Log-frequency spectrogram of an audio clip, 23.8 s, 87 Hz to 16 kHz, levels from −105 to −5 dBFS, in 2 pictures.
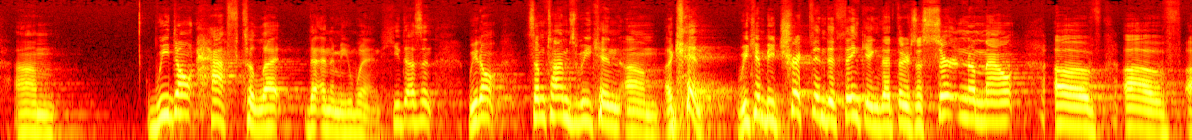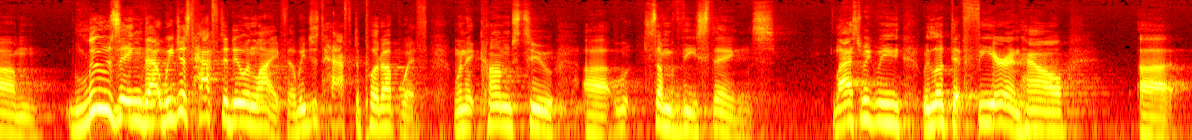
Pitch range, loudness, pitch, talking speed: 125-175 Hz, -22 LUFS, 145 Hz, 170 wpm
